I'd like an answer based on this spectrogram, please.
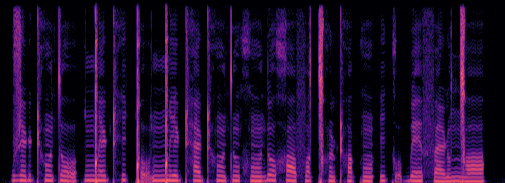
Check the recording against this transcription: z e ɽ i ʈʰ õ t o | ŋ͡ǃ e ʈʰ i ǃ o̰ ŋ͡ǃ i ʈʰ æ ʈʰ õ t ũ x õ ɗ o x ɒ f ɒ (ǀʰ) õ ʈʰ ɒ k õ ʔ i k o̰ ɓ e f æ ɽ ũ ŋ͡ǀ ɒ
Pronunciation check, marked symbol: correct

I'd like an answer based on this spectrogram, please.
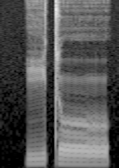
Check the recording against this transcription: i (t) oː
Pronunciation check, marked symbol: correct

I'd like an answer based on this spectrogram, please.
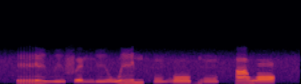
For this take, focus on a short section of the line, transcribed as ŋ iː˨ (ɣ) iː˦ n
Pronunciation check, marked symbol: incorrect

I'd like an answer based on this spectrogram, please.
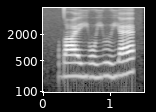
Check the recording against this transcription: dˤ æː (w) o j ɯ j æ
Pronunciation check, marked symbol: incorrect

